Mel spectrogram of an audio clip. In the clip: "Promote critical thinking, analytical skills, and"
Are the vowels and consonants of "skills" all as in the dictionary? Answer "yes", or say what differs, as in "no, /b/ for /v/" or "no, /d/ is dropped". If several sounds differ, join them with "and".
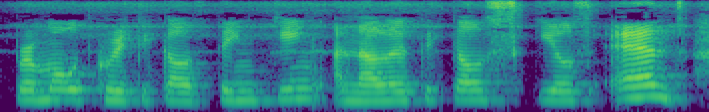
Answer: no, /s/ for /z/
